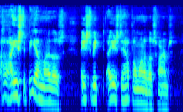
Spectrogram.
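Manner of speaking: eager, excited, high-pitched gushing outburst. Retelling what a customer who called in said: imitating someone excited. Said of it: "she just very excitedly said".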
